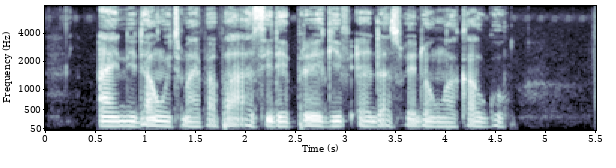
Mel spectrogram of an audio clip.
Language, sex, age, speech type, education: Nigerian Pidgin, male, 15-29, spontaneous, tertiary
